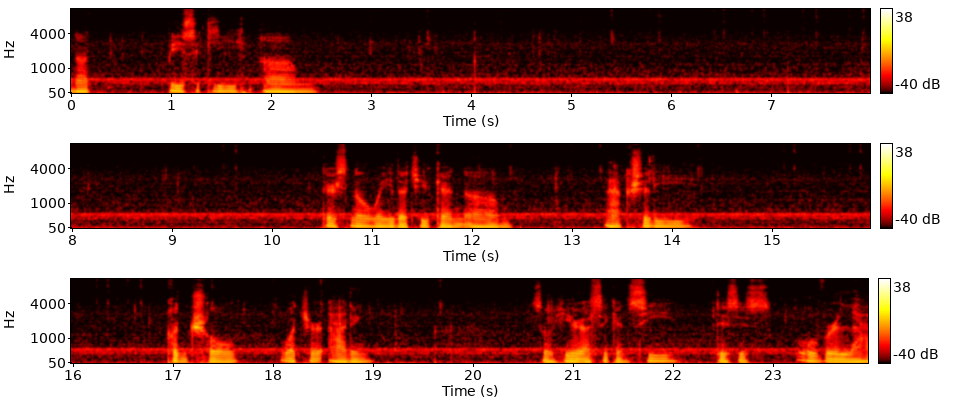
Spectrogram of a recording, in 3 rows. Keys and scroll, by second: 0.0-1.4 typing, 3.1-5.1 typing, 7.6-8.8 typing, 10.5-14.7 typing, 16.3-18.8 typing, 20.0-21.2 typing, 22.3 ctrl+z, 22.8 ctrl+z, 23.2 ctrl+z.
